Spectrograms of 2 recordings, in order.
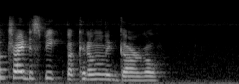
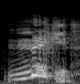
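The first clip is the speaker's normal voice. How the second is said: exasperated agreement; 5 semitones higher than usual. Acted. Harold exasperated, agreeing on the phone.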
